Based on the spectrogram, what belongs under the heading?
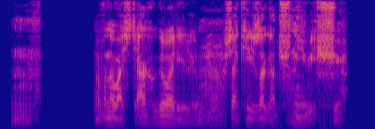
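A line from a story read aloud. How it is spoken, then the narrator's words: Muttered. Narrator (Russian): пробормотал мистер Дурсль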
